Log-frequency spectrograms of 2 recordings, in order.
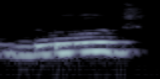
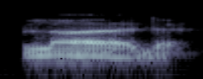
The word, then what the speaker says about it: blood: a little irregular so it's not Blu it's blood all right with two o's you would think it's blue a long o but English is irregular so it's blood okay uh JoJo Portuguese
